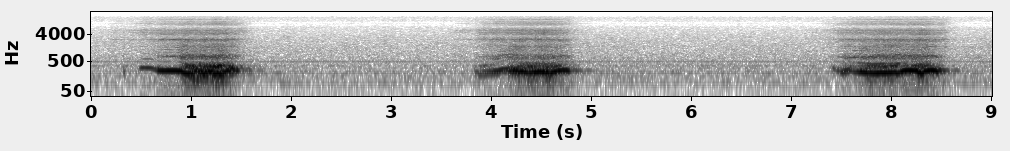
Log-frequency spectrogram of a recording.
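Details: Person sleeping and snoring: three low, rattling snores on inhalation, roughly 17 a minute, with quiet breathing between them and a faint steady hum behind.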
